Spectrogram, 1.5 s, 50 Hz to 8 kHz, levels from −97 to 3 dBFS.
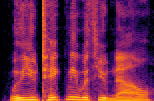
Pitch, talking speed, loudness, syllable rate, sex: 145 Hz, 270 wpm, -14 LUFS, 5.0 syllables/s, male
